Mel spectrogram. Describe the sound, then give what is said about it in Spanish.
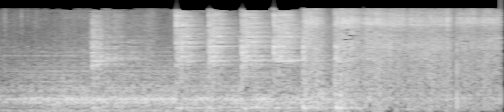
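Stick welding electrode tapped and dragged on metal to strike the arc: a run of sharp metallic taps and scrapes, then a steady high crackling hiss as the arc catches. “Sería tal que así, golpear un poquito y arrastrando.”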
